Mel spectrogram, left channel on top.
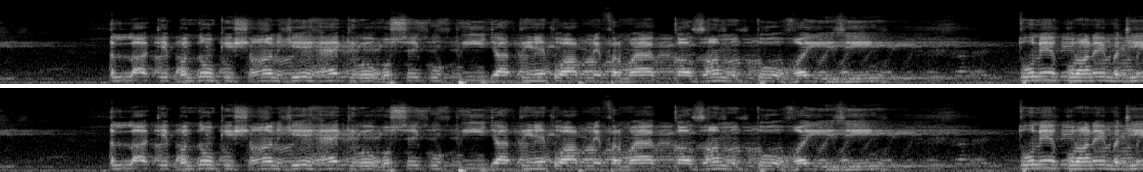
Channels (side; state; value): both; identical; correlation 1.00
